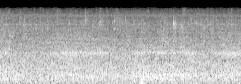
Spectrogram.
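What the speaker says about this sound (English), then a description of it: "water is going through that grate I can hear" Water flowing through a grate in a gorge on a hike near Okutama, Tokyo, a steady soft rushing and trickling wash heard alone at moderate distance throughout.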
